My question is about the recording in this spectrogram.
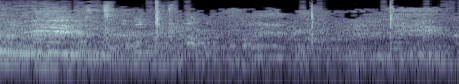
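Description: Low chatter of several audience voices in a large room, quieter after louder voices just before.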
